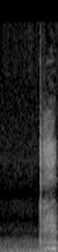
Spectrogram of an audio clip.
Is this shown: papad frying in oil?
no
